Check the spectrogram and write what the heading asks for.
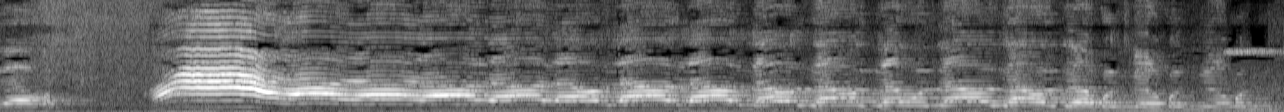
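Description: A domestic cat's long, drawn-out meow of about five seconds. It starts loud and high about a second in, then wavers and slowly sinks in pitch, after the tail of a shorter call at the very start.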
